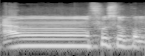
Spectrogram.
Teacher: এখানে আং ফুসুকুম, এই যে গুন্নাহটা হলো, এই গুন্নাহটার উৎপত্তি মূলত নাকের ভিতর থেকে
